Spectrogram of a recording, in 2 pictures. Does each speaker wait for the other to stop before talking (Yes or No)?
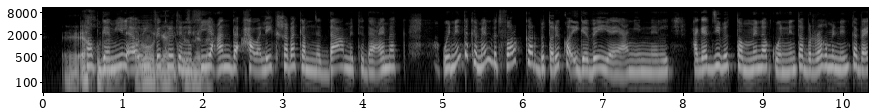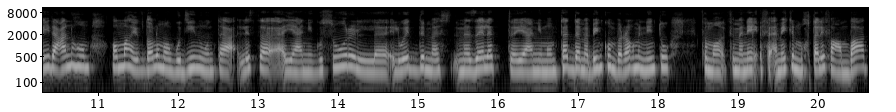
No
